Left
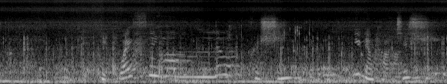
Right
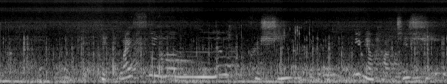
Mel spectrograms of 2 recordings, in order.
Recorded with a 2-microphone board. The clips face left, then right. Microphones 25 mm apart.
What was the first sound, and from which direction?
A woman speaking, 65° left (ahead or behind).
